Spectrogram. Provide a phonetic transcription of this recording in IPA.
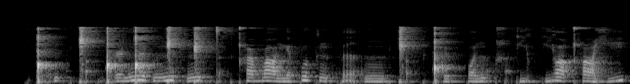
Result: ǃʰɛ̰nʔɑ̰ǁɑ̰ǃʼə˞ ŋ͡ǃəʔu ŋ͡ǁɛ̰ ŋ͡ǁo̰tɑ̰k qʰubɑŋɛ pok nɔ̰ rɑ̰nːɑ̰ ǁɔ̰k ǃʰøpːɔnɑ̰χɑ̰k jo̰k jɔ qʰɑçi

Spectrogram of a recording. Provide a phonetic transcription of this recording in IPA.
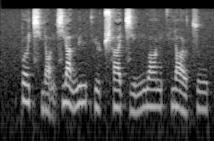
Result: pɤ˦t͡ɕʰjɑ̰˨˩ŋ ɕjä˥˨n̪y˦nt̪ʰy˨˦ ʈ͡ʂʰä˦ t͡ɕi˨˦n n̪wɑ˦ŋt̪ʰjɑ˥˨ʊ̯ t͡su˦

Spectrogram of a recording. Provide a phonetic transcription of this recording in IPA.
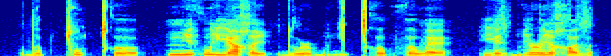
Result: dɤp ǀu ǀʰɤ | ɲiθwi jɛχi | duɹbuɟɛ ǀʰɤpθɤwɛ | jezbi ɹiχɤz

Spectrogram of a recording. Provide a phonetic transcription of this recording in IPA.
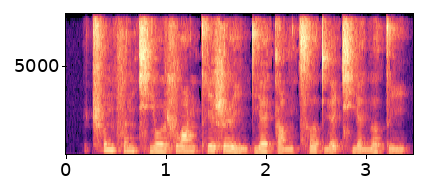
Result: ʈ͡ʂʰʊ˥˨ŋfə˥˨nt͡ɕʰjo˨˦ʊ̯ʂwɑ˦ŋ t̪ʰi˦ʂɻ̩˥˨i˥˨n t̪jɛ˥˨kɑ˨˦ŋ t͡sʰɤ˥˨t̪ɥɛ̰˨˩t͡ɕʰjɛ˨˦nɤ˨˦ t̪i˨˦

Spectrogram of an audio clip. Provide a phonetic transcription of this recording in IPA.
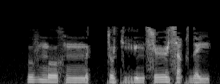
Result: uvmoːxmːətːotʲ rʲunʲsʏː sʲaqdi

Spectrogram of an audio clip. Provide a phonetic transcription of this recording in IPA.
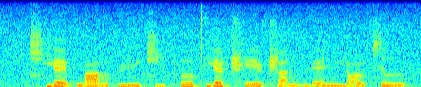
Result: t͡ɕʰjɛ˥˧ pwɑ˥˩ŋpy˥n t͡ɕi˧˥pʰɤ˥t̪ʰjɛ˥ ʈ͡ʂʰe˥ɪ̯ʈ͡ʂa˨˩n mɥɛ˧˥n mjɑ˧˥ʊ̯ t͡sɹ̩˥˩

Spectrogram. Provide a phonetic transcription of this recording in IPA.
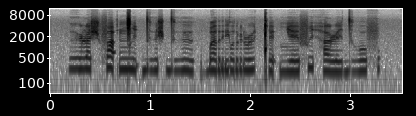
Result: ɦɨɭaʃfaʔ ŋ͡ǀiʔdʱɨʃ dʱɨ | ɓɐrjor ɭʉǃeʔ ʎefi haɭidʱof

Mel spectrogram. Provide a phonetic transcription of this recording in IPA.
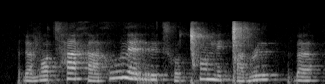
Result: ɗɐ˩vɔ˧t͡sʰa˥ xa˩xo̤˥ lɛ˥ rɨ˧t͡sʰo˩ǀʰɔ̃˥ ŋe˧ǀa˩bɹɨ˥ | ɠɐ˧

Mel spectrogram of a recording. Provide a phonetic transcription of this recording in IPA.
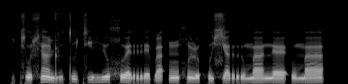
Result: coɬã ɖy tʷiciɦy χʷæ rɛɓaʔõ χʷĩɭʊhʊ ɕaroma næːʔoma

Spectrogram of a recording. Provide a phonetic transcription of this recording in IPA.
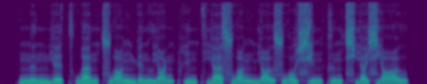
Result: n̪ə˧˥nmjɛ˧˥ t̪ʰwa˥˩nt͡swɑ˧˥ŋmɥɛ˧n ljɑ̰˨˩ŋpʰi˥˩nt̪ʰjä˥ swɑ̰˨˩ŋn̪jɑ˧˥ʊ̯swɔ˥ɕi˥n kə˥nt͡ɕʰjä˥˩ɕjɑ˥ʊ̯

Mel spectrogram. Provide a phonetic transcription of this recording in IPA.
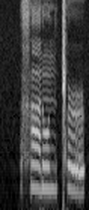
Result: xãɾõnǁə˞

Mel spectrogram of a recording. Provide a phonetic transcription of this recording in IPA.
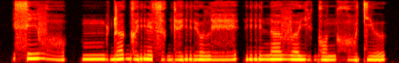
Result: si vɔ̤ | mːə̤ɖɜ ɡə̤rʲə̃sə̤ɡɾe̤ rʲɔ̤o̯le̤ | rʲənɜ vəji̤ ɡɔn xɔ̤tʲɯ

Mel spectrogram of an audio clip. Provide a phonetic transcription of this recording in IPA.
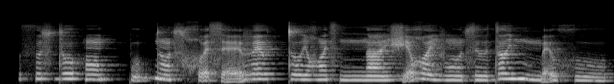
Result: θusdohõ pːṵbdõs χʷɛ̰sɛ̰ vɛu̯tːoi̯ʁʷĩsnːãi̯ ʒḛʁʷei̯võsɯ dʌi̯mːɛ̰u̯xu

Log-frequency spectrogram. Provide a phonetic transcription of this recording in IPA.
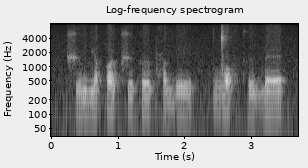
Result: ʃø˨wlʲe˨ qø˦˨bʃø˦kə˞˦b ħɯ˨je˦ | ŋ͡ǀɔ˦˨χt̪ʰø˨w mɛ˦

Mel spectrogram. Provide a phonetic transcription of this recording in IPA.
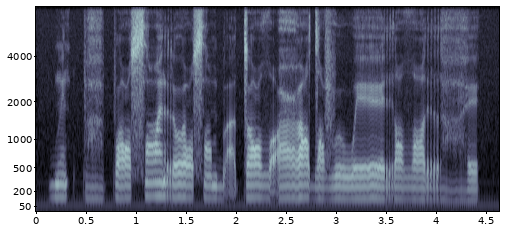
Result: bĩtpa̤pɔ sˤɛ̃roːsˤĩ ba̰tɔ ðˤḭʕʊɪ̯dˤevu wɪːriðˤe ra̤ɪ̯

